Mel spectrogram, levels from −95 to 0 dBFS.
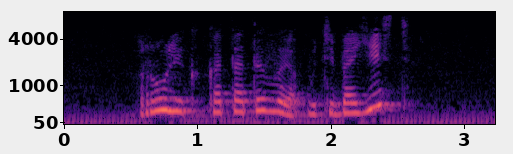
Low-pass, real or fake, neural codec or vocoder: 7.2 kHz; real; none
